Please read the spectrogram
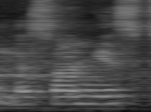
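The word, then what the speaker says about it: Lassaigne: G is silent here, Lasagne's test.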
